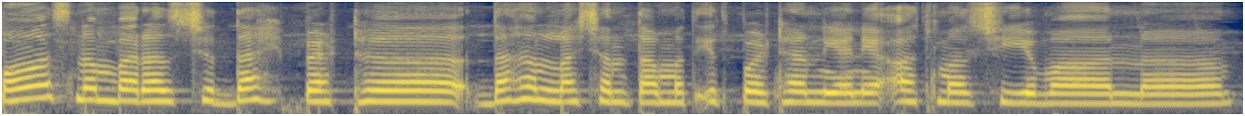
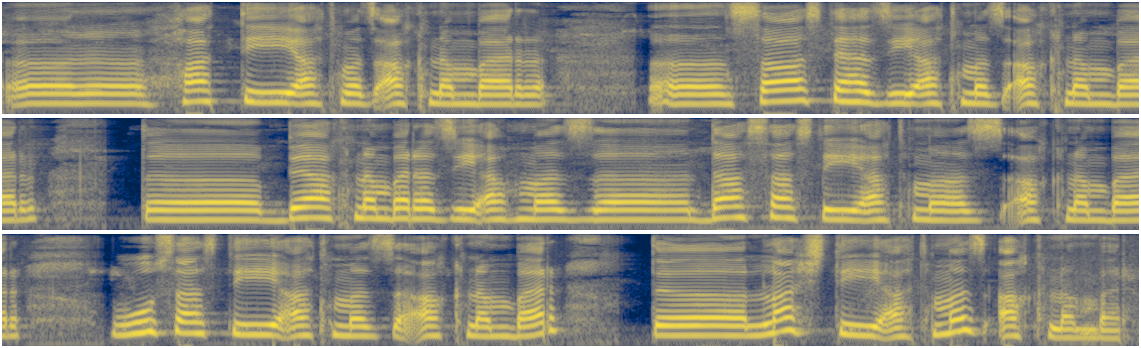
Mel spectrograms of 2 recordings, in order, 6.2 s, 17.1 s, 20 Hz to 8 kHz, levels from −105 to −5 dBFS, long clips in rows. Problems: none marked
